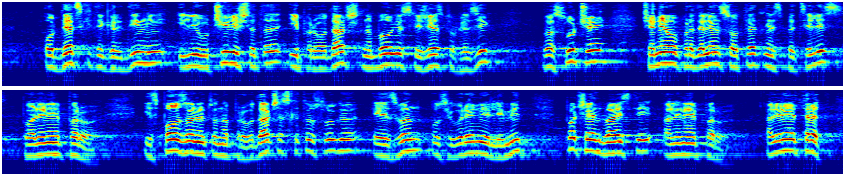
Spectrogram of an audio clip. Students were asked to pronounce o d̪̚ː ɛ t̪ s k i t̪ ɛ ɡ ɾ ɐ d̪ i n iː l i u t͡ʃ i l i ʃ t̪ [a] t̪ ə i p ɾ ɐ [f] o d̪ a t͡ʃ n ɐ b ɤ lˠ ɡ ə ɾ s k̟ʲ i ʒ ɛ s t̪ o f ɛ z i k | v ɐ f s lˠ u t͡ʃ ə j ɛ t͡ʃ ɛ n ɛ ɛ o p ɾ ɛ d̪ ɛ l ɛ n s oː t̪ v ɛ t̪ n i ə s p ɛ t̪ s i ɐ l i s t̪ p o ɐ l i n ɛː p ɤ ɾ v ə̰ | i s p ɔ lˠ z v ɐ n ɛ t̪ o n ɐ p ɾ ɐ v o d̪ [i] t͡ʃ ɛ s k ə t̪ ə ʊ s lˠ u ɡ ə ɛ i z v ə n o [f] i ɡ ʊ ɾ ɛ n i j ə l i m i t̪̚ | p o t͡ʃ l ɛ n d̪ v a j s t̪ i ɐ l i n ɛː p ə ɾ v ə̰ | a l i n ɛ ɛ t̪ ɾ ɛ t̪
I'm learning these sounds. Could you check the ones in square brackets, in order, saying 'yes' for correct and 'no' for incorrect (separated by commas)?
no, no, no, no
